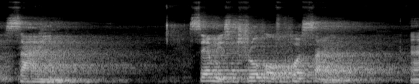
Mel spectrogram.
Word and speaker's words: sin: Instead of writing all these words sine, we abbreviate it as sin, but read as or pronounced as sine.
